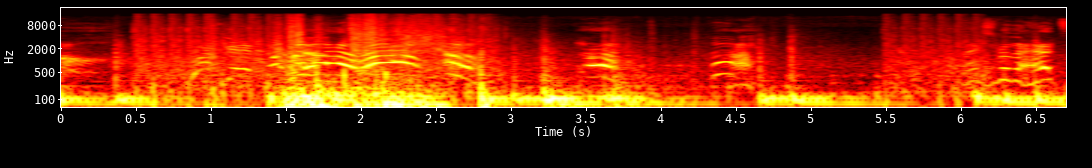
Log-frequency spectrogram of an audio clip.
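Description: In the video game Uncharted 2, gunfire and a heavy rocket blast rumble through a tense urban firefight, loud and close, while characters shout and talk over the chaos.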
